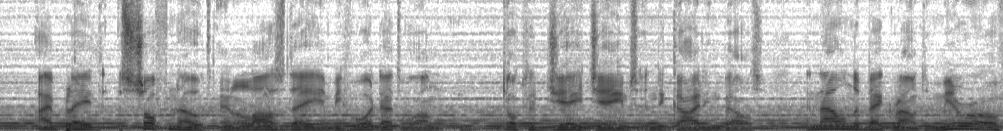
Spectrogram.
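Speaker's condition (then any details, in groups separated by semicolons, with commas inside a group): No condition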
